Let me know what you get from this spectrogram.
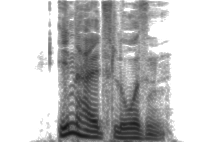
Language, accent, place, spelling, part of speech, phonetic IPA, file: German, Germany, Berlin, inhaltslosen, adjective, [ˈɪnhalt͡sˌloːzn̩], De-inhaltslosen.ogg
- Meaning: inflection of inhaltslos: 1. strong genitive masculine/neuter singular 2. weak/mixed genitive/dative all-gender singular 3. strong/weak/mixed accusative masculine singular 4. strong dative plural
